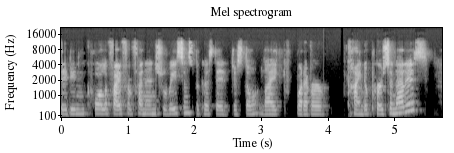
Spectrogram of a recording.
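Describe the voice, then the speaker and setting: The speaker has a Swedish accent and fairly even intonation. The recording is very clean, with a silent background. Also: woman. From Sweden. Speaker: business owner and cost consultant. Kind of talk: interview.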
